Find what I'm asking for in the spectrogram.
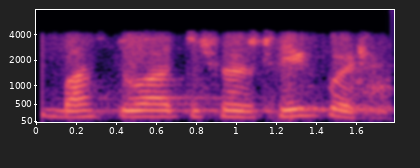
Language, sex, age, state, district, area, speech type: Kashmiri, male, 30-45, Jammu and Kashmir, Srinagar, urban, conversation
